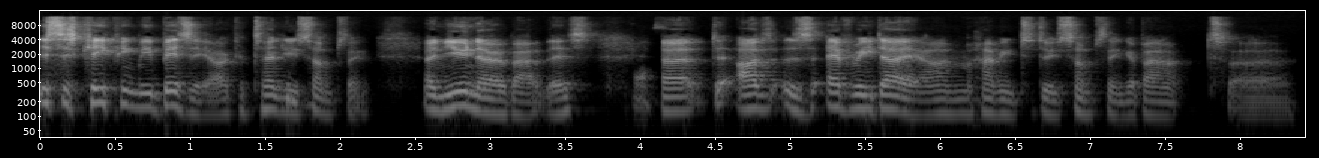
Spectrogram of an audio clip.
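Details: Post-stroke aphasia with word-finding difficulty in a man who had a stroke at age 69, a brain bleed affecting Broca's area.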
